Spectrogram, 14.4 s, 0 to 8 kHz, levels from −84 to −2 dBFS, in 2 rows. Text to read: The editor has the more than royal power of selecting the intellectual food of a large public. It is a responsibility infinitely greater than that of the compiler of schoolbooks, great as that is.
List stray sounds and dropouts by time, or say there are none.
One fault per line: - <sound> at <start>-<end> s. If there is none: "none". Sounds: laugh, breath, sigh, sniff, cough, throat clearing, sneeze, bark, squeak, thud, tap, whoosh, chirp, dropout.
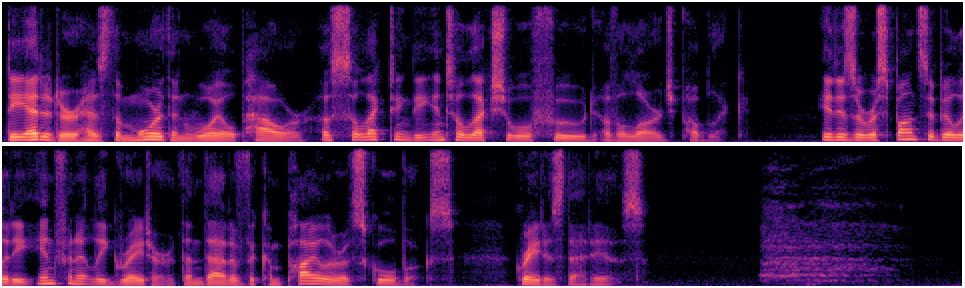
- sigh at 12.9-14.0 s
